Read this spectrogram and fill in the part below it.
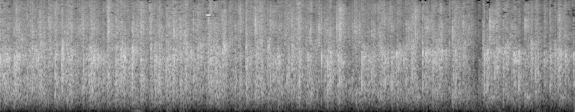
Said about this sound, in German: Also Applaus auch für unsere beiden.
